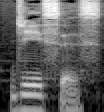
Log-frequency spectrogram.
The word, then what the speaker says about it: Jesus: Pues la diferencia es que eh, en español nosotros pronunciamos otra vez la segunda vocal como una A o la segunda sílaba, perdón, como una A. Jesus. Incluso abrimos nuestra boca para pronunciar la A. Jesus. Pero la pronunciación correcta no tiene una A, entonces suena como Jesus.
